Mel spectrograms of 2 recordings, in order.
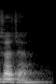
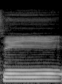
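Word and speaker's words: سين: Th gitu saja. Th ha tirukan th ha. Lalu sini thos si. Ingat bacanya bukan sa tapi si berdasarkan huruf hijaiyah yang awal atau ejaan huruf hijaiyah yang aslinya.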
